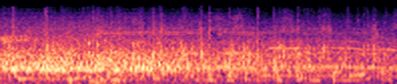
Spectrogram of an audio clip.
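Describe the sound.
Steady, dense applause fills the whole stretch at a fairly loud, even level, with a voice talking over the clapping throughout.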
